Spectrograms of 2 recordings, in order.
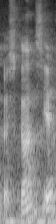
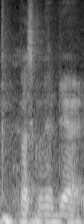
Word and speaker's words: Basculante: I mean, obviously, Cartier, some of Cartier watches are influenced by other brands as well, like the Basculante, is that how you pronounce it? Basculante, yeah, Basculante, that's from Reverso, right?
